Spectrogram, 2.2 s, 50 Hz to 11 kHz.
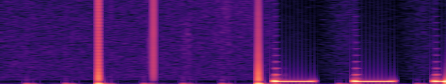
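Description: Two short electronic beeps at one steady mid pitch, about 0.4 s apart, like a telephone busy signal, beginning about 1.4 seconds in. Before them come three sharp clicks, over a faint low pulse repeating about five times a second.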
